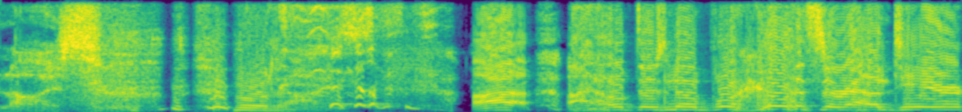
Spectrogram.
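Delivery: high-pitched put-on creature character voice. Doing an impression of a Borgullet creature: [name]' Borgullet impression. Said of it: "here's [name]' Borgullet impression".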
